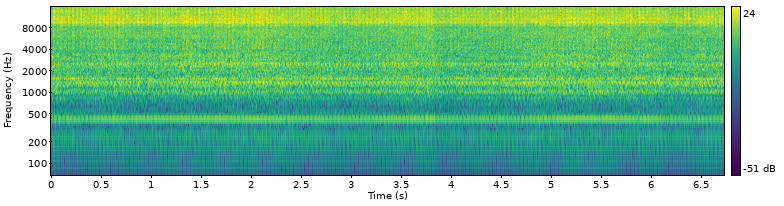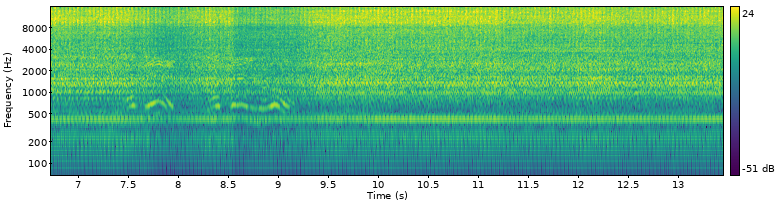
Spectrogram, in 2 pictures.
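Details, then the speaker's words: Honda EG2200X 2.2 kVA generator, possibly 1980s–early 90s, just started after fuel drained: steady, even hum at constant speed with no hunting or misfire, very smooth; owner suspects earlier no-start was air in the fuel and thinks the carburetor could use cleaning. "Very smooth. Initially it wouldn't start because I just drained this out, and I think there was some air in there or something, I don't know, but it probably could stand to have a carburetor cleanup."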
